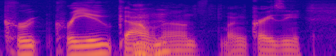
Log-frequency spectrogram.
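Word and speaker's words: Kreuk: Anyway, so my number 3 is from Smallville, who is Lana Lang in Smallville, and her name is Kristen Crook. I think they pronounce it Kriuk.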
